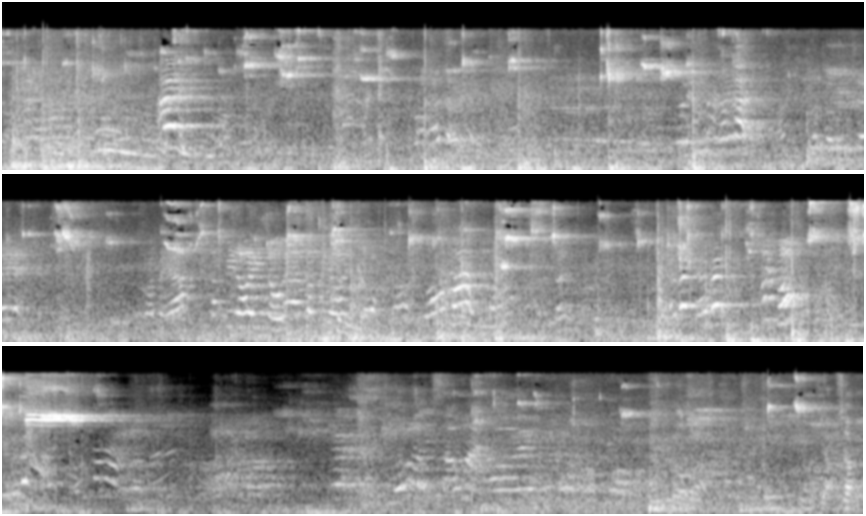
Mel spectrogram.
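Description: Young women shout and call to each other across a large echoing hall.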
